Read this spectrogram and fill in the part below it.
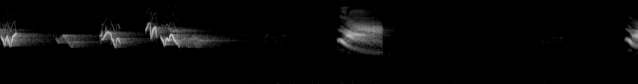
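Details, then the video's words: Red-eyed vireo giving a few high whistled slurred phrases in quick succession, then a single harsher, buzzy note after a pause, followed by silence and a final brief phrase. "Singing Red-eyed vireo"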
